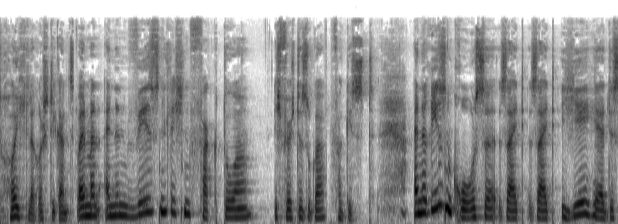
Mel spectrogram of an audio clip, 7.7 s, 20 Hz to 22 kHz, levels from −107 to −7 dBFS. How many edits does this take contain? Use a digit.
3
